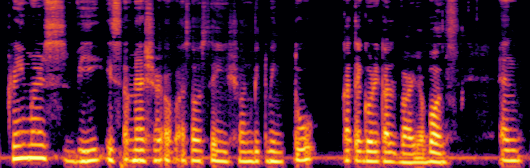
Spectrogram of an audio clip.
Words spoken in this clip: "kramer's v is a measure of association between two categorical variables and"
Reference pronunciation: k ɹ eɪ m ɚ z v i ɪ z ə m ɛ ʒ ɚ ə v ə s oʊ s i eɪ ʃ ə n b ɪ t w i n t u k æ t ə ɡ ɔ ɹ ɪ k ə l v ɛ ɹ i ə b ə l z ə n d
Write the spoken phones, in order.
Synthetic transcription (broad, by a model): k ɹ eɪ m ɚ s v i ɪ s ə m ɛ ʃ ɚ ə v ə s oʊ s i eɪ ʃ ə n b ɪ t w i n t u k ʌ t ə ɡ ɔ ɹ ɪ k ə l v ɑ ɹ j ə b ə l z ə n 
